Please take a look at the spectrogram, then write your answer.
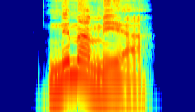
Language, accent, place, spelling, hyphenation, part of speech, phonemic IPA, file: German, Germany, Berlin, nimmermehr, nim‧mer‧mehr, adverb, /ˈnɪmɐmeːɐ̯/, De-nimmermehr.ogg
- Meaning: nevermore, never again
